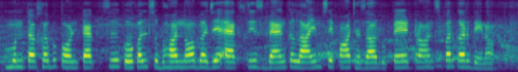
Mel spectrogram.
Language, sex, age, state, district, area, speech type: Urdu, female, 45-60, Delhi, Central Delhi, urban, read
